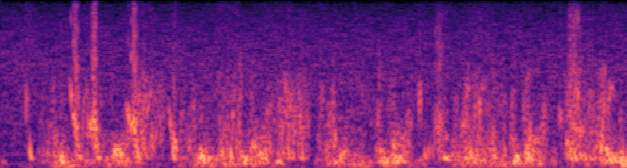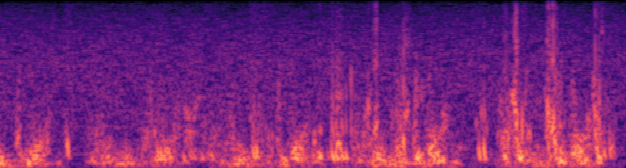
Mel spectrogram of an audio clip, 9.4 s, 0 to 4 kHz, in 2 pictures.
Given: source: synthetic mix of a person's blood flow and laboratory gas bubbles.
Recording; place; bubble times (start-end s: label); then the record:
Doppler ultrasound of blood flow; precordium
0.18-0.28 s: bubbles
0.51-0.80 s: bubbles
0.91-1.36 s: bubbles
1.62-1.81 s: bubbles
1.96-2.33 s: bubbles
3.12-3.81 s: bubbles
3.91-4.02 s: bubbles
4.18-4.73 s: bubbles
5.18-5.25 s: bubbles
5.83-6.34 s: bubbles
6.57-6.77 s: bubbles
6.99-7.56 s: bubbles
7.61-7.89 s: bubbles
8.26-8.39 s: bubbles
8.43-8.71 s: bubbles
8.77-8.94 s: bubbles
9.12-9.33 s: bubbles
From the record:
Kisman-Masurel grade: 233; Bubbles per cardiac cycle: several, 3 to 8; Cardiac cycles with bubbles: 50 to 99%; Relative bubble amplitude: loud (0.450 to 0.775); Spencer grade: 3 (all of the cardiac periods contain showers or single bubble signals, but not dominating or overriding the cardiac motion signals); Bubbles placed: only in the low amplitude regions of the cardiac cycle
